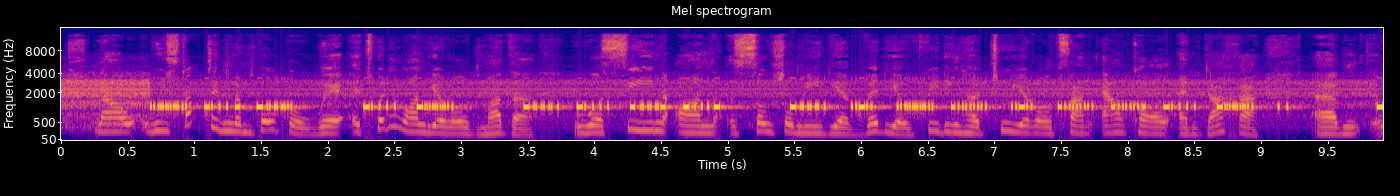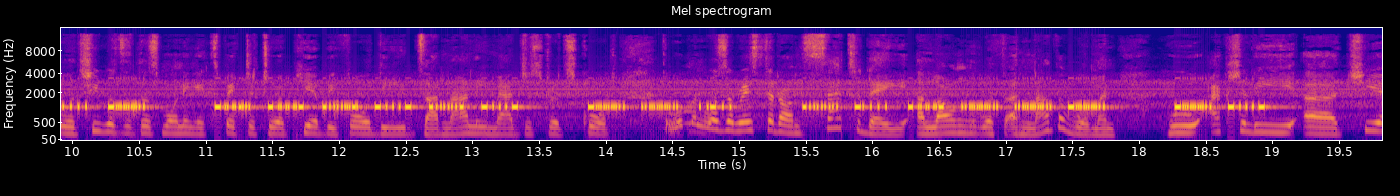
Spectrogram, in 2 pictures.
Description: Hellschreiber (Feld-Hell, 122.5 baud), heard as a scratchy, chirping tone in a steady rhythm, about 1130 Hz, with a steady whistle near 2290 Hz and speech in English. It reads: SUR LE PLAN PISCICOLE, LE RAGNON EST CLASSE EN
